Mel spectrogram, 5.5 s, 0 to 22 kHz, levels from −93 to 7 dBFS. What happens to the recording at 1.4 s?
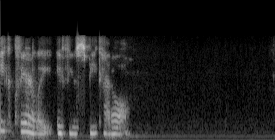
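Nothing goes wrong at 1.4 s: the speech carries on intact through that moment, with only the light, even coloration of the AMR wideband (HD Voice) codec at around 15.85 kbit/s.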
